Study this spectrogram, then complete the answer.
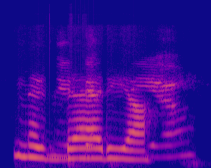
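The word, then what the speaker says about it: Cnidaria: Porifera, Everyone Nidaria, I want everybody's noise. Prachi, Mrunal, Gargi, Pranav, सब लोग come on, pronounce the third one. Nidaria, Yes, you have to call it as nidaria, C silent, nidaria.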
